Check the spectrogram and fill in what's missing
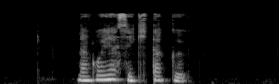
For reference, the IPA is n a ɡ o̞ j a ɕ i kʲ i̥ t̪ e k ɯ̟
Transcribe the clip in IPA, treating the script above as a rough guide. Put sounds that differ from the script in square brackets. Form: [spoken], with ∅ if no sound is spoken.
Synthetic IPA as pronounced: n a ɡ o̞ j a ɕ i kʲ i̥ t̪ [a] k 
